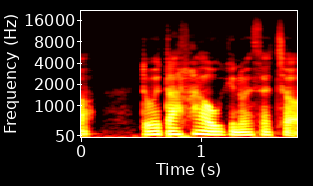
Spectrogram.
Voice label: "rhawg", Welsh

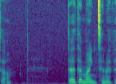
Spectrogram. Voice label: "maint", Welsh

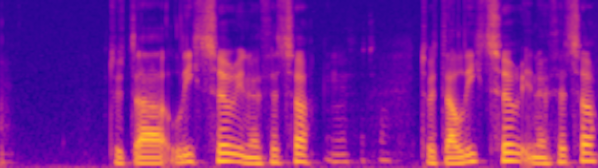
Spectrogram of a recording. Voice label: "litr", Welsh

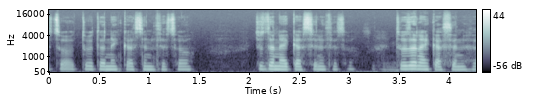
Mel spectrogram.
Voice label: "neges", Welsh

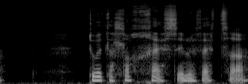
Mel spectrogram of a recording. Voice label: "lloches", Welsh

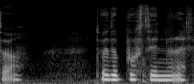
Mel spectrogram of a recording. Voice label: "bwthyn", Welsh

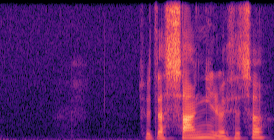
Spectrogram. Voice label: "sang", Welsh

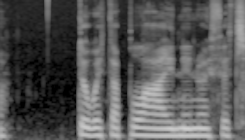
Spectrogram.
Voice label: "blaen", welsh

